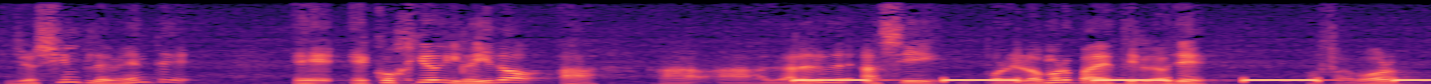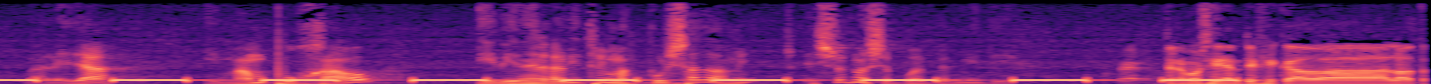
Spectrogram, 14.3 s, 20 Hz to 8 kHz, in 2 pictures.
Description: Telephone call progress tone (as in the UK, Australia and similar networks), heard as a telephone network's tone, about 420 Hz, 0.375 s on and 0.375 s off. Busy tone.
